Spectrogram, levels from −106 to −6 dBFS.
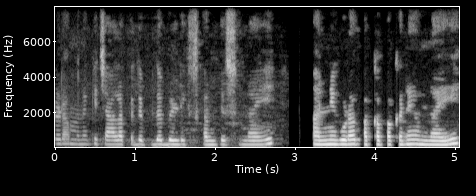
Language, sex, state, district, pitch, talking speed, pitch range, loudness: Telugu, female, Telangana, Karimnagar, 230 Hz, 130 wpm, 225-240 Hz, -23 LUFS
